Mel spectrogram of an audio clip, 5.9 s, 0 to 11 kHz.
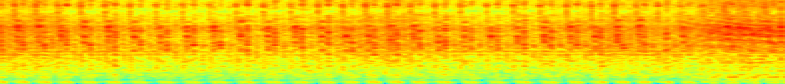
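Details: Cheap old Detroit two-stroke diesel dozer, sat with one cylinder full of water, running on only 2 of 4 cylinders; rough, lumpy stumbling idle with clattery top end while warming up: dead cylinders, smokes and blows oil.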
